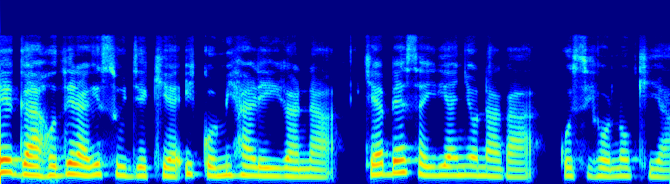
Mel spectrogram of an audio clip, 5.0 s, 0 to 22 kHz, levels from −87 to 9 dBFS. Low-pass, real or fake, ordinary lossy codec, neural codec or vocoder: 9.9 kHz; fake; none; codec, 24 kHz, 3.1 kbps, DualCodec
